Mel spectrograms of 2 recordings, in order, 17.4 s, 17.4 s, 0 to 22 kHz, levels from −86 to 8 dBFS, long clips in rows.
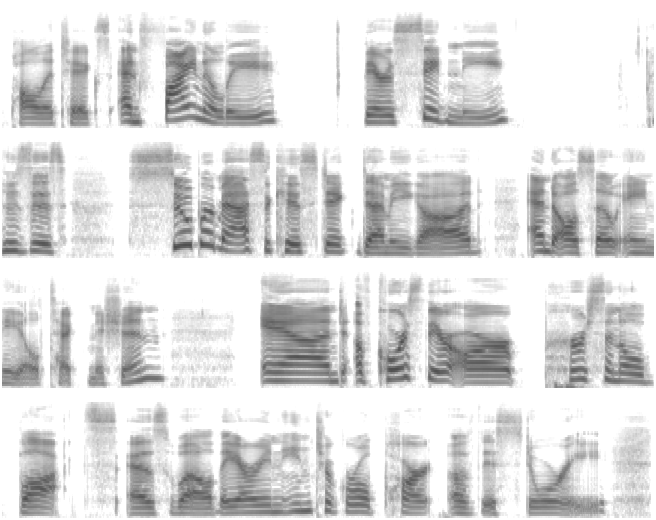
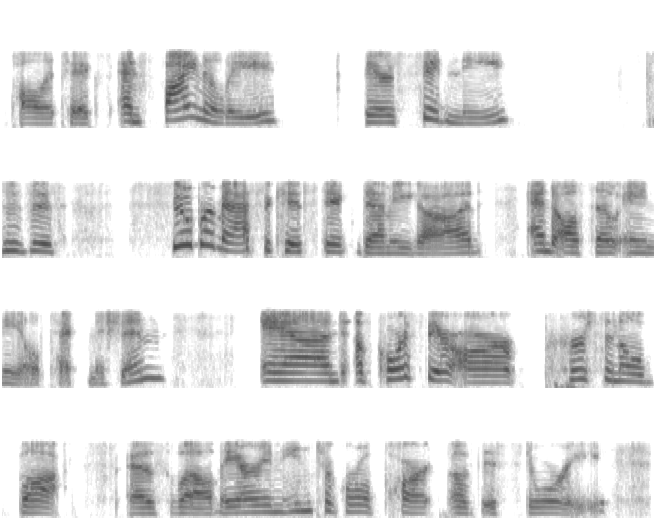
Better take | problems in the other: first | garbled, watery; badly; nothing above 4 kHz

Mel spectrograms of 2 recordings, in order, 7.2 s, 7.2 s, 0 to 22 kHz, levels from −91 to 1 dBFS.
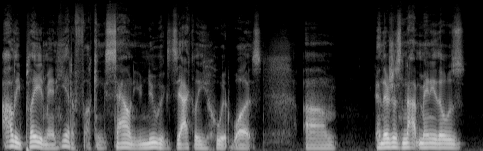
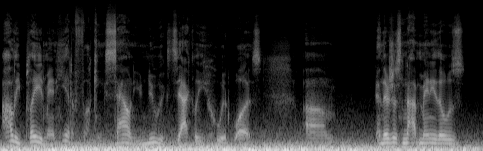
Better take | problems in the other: first | low rumble; loud; throughout; 8 dB below the speech

